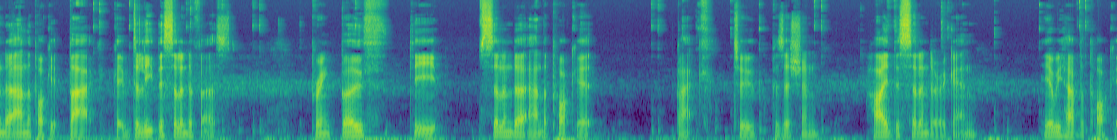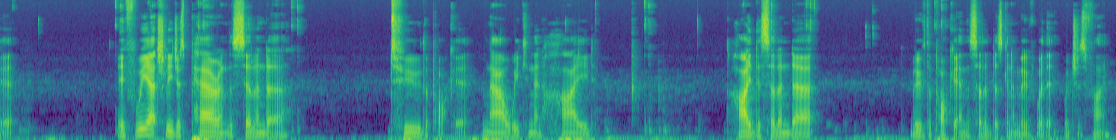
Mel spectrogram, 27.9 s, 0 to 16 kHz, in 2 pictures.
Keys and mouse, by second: 2.0-5.9 drag, 4.3 b, 5.9 g, 10.2-20.5 drag, 11.8 h, 12.6 right click, 20.5 ctrl+p, 23.6-27.9 drag, 24.8 h, 26.0 g.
